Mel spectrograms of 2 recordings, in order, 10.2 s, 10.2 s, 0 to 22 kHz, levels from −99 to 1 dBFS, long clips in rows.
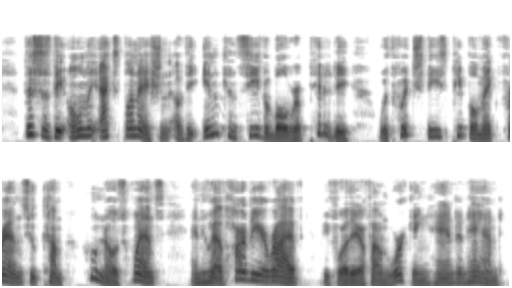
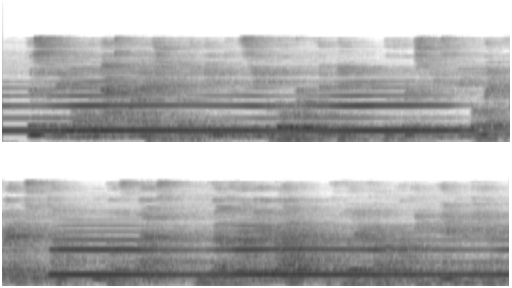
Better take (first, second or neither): first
